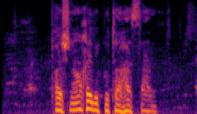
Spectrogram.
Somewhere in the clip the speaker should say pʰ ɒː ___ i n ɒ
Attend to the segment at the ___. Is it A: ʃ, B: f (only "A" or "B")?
A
